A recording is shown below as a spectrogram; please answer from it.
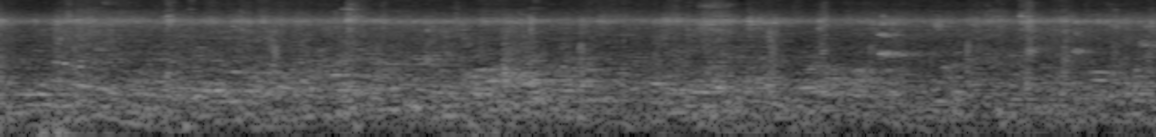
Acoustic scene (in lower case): crowded indoor space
